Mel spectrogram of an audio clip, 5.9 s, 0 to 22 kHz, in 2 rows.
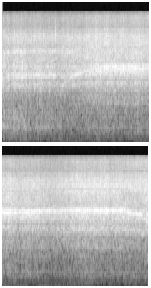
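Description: Mitochiba CH100 electric food chopper running continuously, its blades grinding shallots, garlic, ginger, galangal and candlenuts with a little water into a spice paste. The motor gives a steady whine that rises a little about two seconds in, and near the end it begins to fall in pitch.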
